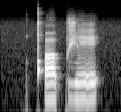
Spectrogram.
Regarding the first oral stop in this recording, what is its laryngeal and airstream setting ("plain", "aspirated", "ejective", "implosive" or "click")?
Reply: ejective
